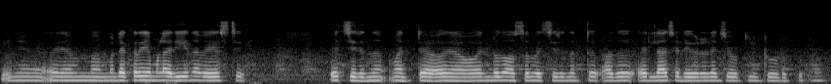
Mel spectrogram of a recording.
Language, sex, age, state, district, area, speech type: Malayalam, female, 45-60, Kerala, Kollam, rural, spontaneous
